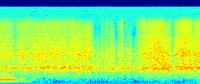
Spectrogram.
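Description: Arena crowd cheering and applauding a completed heavy overhead lift: a steady, loud wash of noise.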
